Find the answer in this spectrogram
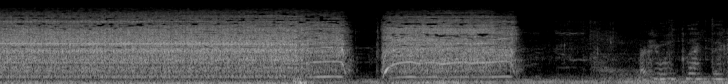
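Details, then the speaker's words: A high whining cannulated surgical drill runs steadily, pauses briefly, then runs again and spins down, boring a hole for a 25 mm anchor in foot bone during posterior tibial tendon transfer on a cadaver. "Now we would take the drill and go over this. So this is a cannulated drill, and depending on the length of your anchor, you'll determine on how far you drill."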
